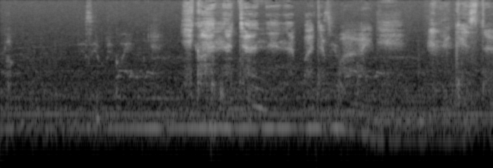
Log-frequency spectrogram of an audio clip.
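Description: Hushed whispering voices, with hissy whispered syllables coming thickly in the second half.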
